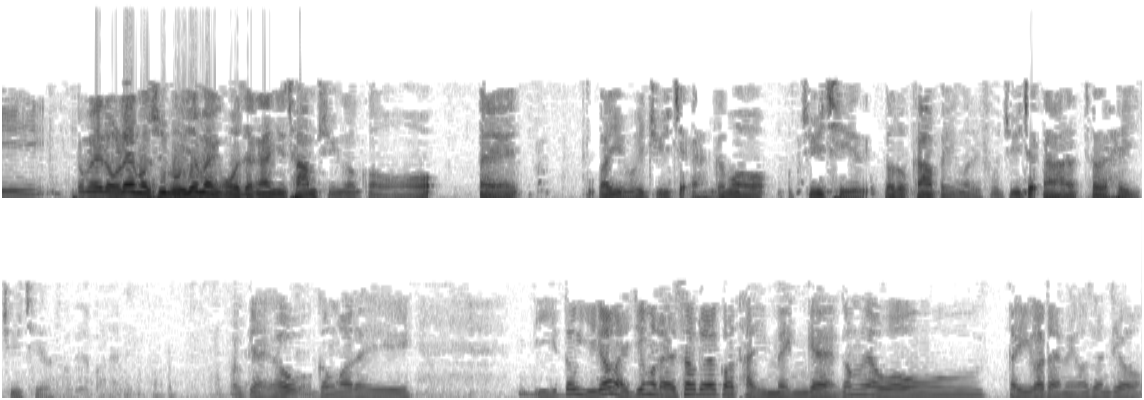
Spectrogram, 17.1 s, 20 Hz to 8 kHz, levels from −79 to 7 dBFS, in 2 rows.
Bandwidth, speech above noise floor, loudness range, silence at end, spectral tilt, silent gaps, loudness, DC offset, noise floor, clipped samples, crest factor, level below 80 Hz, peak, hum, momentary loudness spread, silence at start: 6 kHz; 32 dB; 16 LU; 0 s; -9.5 dB/octave; none; -15 LUFS; under 0.1%; -47 dBFS; 0.2%; 16 dB; -30 dBFS; 0 dBFS; none; 19 LU; 0 s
